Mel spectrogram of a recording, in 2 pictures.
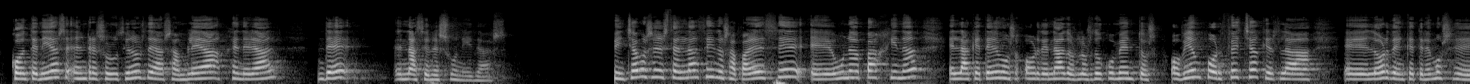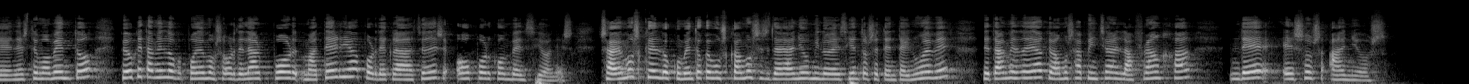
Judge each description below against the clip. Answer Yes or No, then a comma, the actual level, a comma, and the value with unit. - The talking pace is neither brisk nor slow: Yes, average, 155 wpm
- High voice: Yes, very high, 275 Hz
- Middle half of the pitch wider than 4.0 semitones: No, average, 3.4 semitones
